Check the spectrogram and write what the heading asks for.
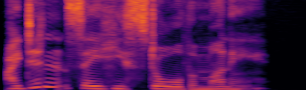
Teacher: If you emphasize stole, it means he did something else with it, not stole it. But if you say, I didn't say he stole the money, with emphasis on he, it implies someone else was the thief.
